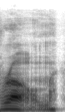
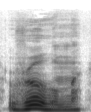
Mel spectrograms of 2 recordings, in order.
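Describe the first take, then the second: First: The vowel is an 'oh' sound. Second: The vowel is an 'oo' sound. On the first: This is the restored pronunciation matching the spelling. "that O sound" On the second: This is the older shifted pronunciation. "pronounced it room instead of Rome"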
